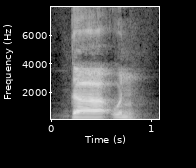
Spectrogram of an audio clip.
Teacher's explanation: Quand tu dis taoun, c'est l'extrémité de la langue, ou bien le bout de la langue, en prenant l'appui sur la racine des incisives qui est en haut, bien proche du palais.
